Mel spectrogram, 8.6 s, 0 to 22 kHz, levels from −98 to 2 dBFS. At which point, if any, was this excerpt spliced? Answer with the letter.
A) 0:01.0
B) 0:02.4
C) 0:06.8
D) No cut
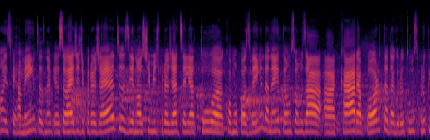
A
